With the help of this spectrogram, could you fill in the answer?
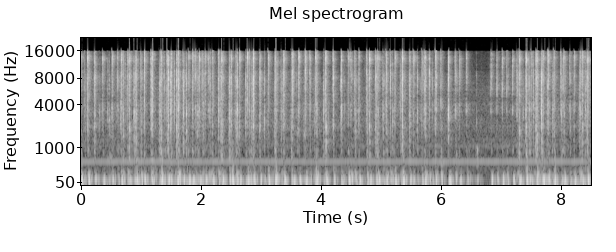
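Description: Fast typing with both hands' fingertips on a backlit Razer mechanical keyboard with plastic keycaps produces a rapid, steady run of short, deep clacks with a strong low thump. A faint constant tone sits beneath the keystrokes, and the typing pauses briefly near the end before resuming.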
